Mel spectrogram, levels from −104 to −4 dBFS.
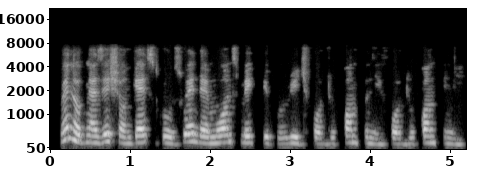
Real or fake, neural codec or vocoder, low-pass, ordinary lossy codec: real; none; 7.2 kHz; Opus, 24 kbps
